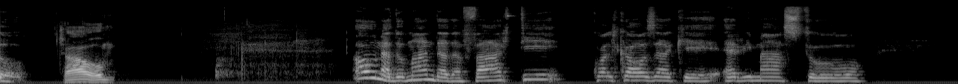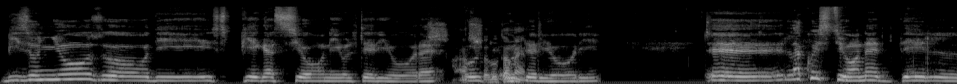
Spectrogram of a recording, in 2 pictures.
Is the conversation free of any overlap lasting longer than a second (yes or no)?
no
